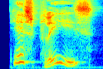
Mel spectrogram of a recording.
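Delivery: bright eager reply; enthusiastic. Acted. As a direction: jump at the offer. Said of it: "Lydia enthused".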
